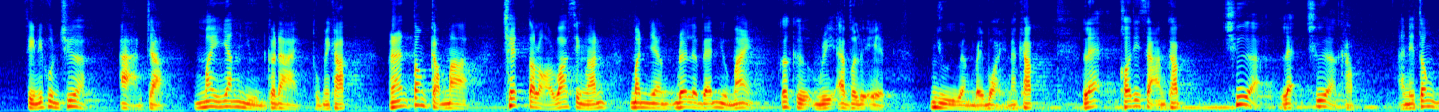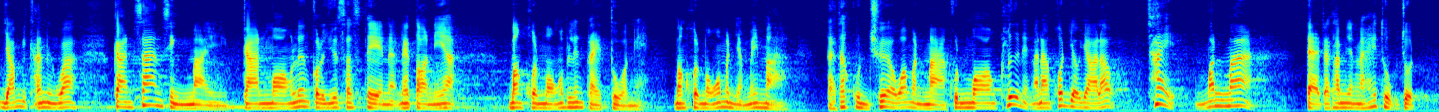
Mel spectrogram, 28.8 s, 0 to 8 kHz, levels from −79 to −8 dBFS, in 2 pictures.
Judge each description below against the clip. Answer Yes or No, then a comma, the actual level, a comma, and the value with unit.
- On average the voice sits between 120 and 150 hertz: Yes, low, 125 Hz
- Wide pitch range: No, average, 3.5 semitones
